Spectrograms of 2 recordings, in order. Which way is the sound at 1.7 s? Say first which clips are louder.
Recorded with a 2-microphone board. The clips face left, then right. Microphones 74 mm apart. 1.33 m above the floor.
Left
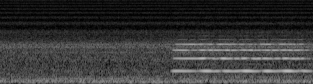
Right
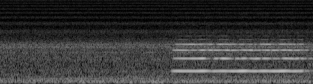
Right 1 dB; 5° right (ahead or behind).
